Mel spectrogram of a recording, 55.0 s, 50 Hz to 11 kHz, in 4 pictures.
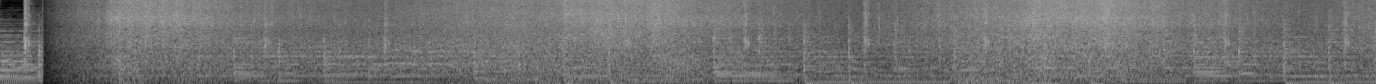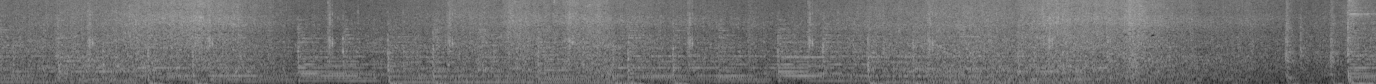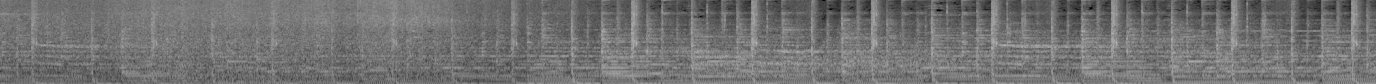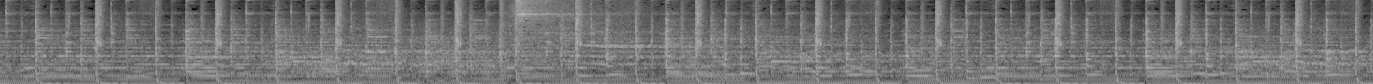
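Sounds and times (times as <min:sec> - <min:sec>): soft background music: 0:00.0 - 0:55.0
waves breaking on a beach: 0:00.4 - 0:55.0
water washing over wet sand: 0:00.5 - 0:55.0.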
